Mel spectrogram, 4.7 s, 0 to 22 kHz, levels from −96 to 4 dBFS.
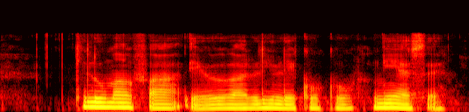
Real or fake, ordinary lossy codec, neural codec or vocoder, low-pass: fake; none; codec, 16 kHz, 4.8 kbps, FACodec; 7.2 kHz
